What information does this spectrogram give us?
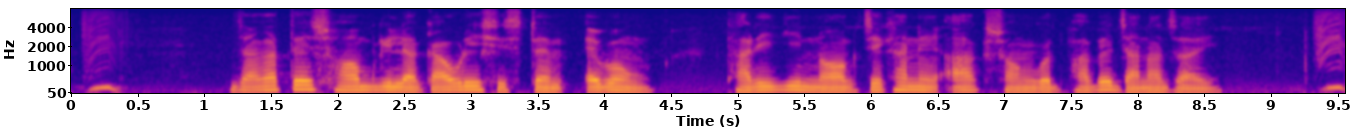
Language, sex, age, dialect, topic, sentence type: Bengali, male, 18-24, Rajbangshi, banking, statement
